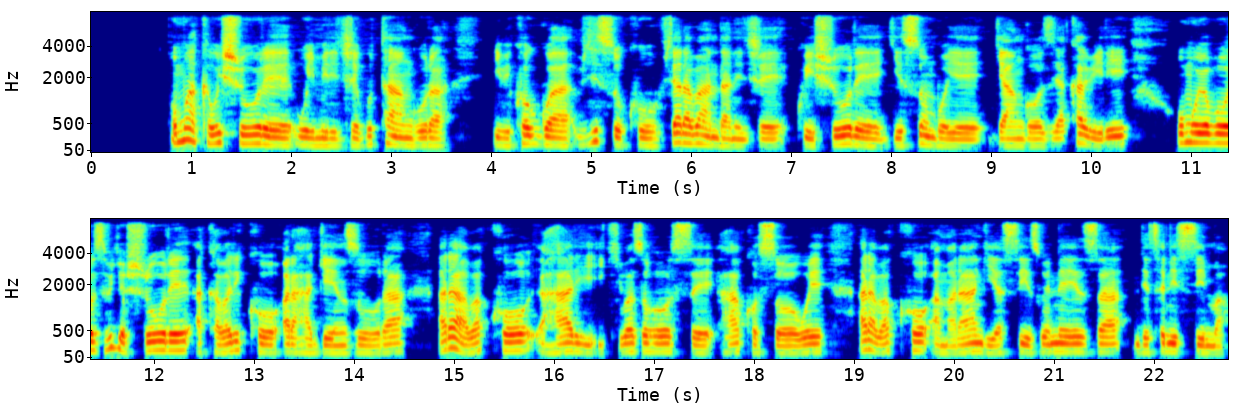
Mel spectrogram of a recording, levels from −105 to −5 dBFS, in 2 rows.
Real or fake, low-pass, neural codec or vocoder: real; 7.2 kHz; none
